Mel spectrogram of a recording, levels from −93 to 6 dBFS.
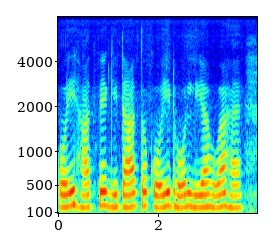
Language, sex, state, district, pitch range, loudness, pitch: Hindi, female, Jharkhand, Palamu, 175-190 Hz, -14 LUFS, 180 Hz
